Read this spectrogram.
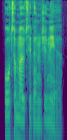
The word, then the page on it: automotive engineer: British English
